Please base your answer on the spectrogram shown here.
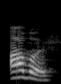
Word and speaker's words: hour: चाहिए, लेकिन नहीं, क्योंकि अगर जब आप इसको स्पेल करते हो, प्रोनाउंस करते हो, तो आप क्या बोलते हो, आवर, है ना, आर बोलते हो या अवर बोलते हो, तो यहाँ पर आपका जो एच है वो क्या है, साइलेंट है, उसका कोई फंक्शन ही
